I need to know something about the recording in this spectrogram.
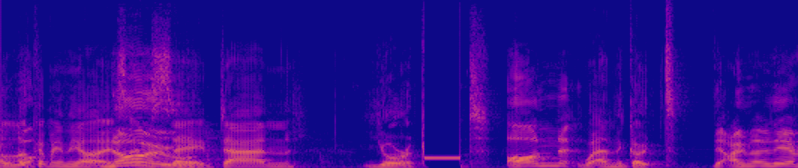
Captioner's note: beep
